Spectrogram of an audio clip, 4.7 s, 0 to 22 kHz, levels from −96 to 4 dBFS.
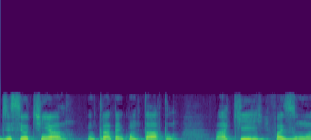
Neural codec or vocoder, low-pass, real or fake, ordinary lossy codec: codec, 16 kHz, 4 kbps, FunCodec, trained on LibriTTS, 50 frames a second; 7.2 kHz; fake; none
